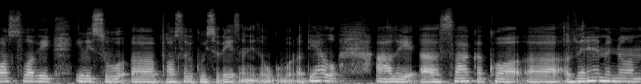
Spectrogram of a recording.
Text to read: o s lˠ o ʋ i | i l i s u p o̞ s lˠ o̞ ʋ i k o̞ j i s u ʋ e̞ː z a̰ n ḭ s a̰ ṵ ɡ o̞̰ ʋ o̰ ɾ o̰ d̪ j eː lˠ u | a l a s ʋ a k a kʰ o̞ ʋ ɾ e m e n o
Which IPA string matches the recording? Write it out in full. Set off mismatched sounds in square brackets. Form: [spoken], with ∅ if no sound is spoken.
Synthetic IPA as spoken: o s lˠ o ʋ i | i l i s u p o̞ s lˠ o̞ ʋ i k o̞ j i s u ʋ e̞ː z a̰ n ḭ [z] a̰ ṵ ɡ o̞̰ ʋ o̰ ɾ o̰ d̪ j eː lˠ u | a l [i] s ʋ a k a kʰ o̞ ʋ ɾ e m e n o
